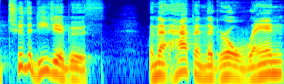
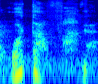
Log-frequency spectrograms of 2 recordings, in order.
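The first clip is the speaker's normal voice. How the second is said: very soft whispered reaction; whispered disbelief; 4 semitones higher, 26 dB quieter, slower than usual. Retold or imitated. Storyteller replays feeling his arm get warm, whispered bafflement.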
